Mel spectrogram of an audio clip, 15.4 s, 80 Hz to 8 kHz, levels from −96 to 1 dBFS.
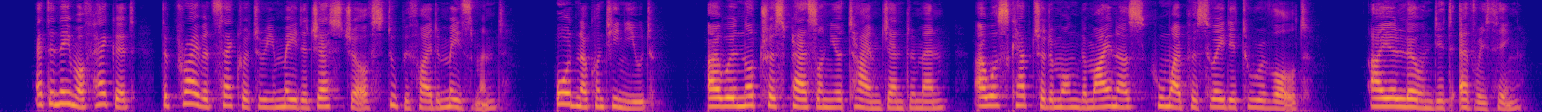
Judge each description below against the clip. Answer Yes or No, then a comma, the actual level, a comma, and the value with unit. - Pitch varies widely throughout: No, average, 2.8 semitones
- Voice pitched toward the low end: No, high, 205 Hz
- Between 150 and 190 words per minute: Yes, average, 155 wpm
